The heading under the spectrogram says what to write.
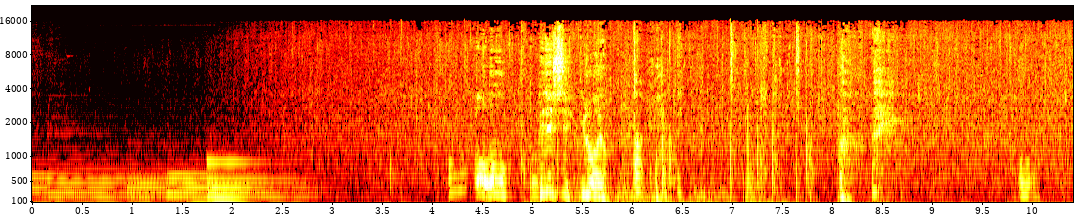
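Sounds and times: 
steady rain pattering on hard surfaces: 0:00.0 - 0:10.4
sharp drips: 0:03.5 - 0:10.1
speech: 0:04.5 - 0:06.5.

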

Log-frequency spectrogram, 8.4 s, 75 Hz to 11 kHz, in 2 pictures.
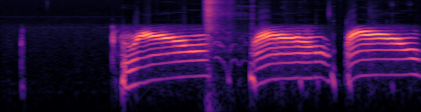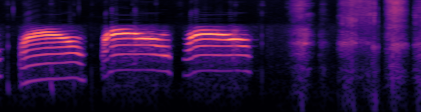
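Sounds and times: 
person's voice imitating a cat meowing: 0:01.2 - 0:06.8.

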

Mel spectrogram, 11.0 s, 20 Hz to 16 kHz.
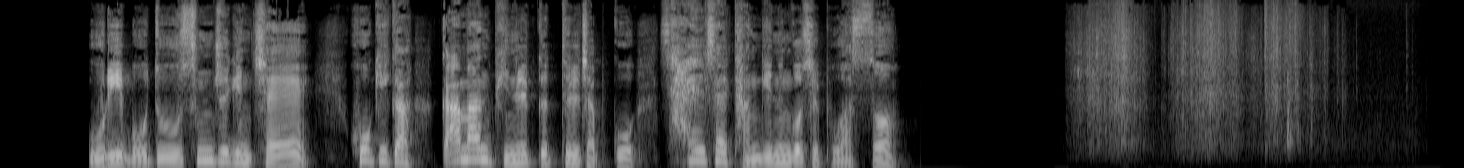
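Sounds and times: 
speech: 0:00.7 - 0:06.8
plastic bag crinkling as it is tugged: 0:08.0 - 0:10.6.

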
